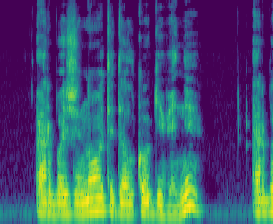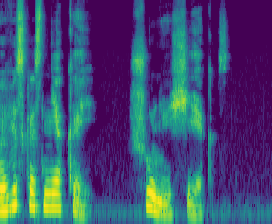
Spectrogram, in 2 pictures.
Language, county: Lithuanian, Klaipėda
